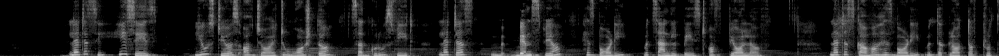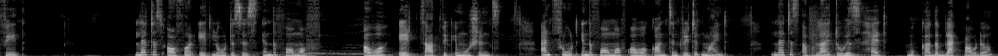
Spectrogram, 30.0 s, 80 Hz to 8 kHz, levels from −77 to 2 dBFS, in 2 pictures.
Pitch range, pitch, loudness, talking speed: 210-275 Hz, 245 Hz, -30 LUFS, 135 wpm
